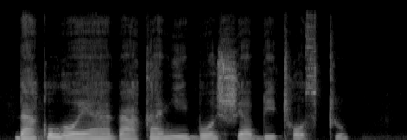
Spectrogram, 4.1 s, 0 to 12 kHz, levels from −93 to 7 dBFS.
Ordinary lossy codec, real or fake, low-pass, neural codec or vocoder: none; fake; 10.8 kHz; codec, 44.1 kHz, 1.7 kbps, Pupu-Codec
